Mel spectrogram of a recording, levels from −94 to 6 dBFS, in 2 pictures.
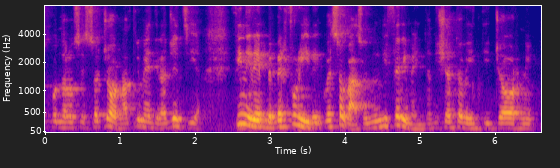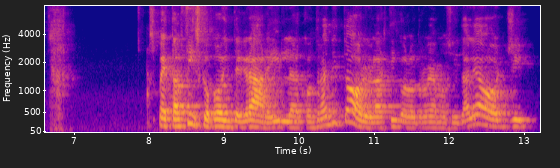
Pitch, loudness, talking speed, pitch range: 145 Hz, -19 LUFS, 135 wpm, 130-160 Hz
